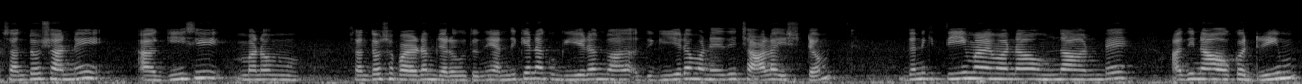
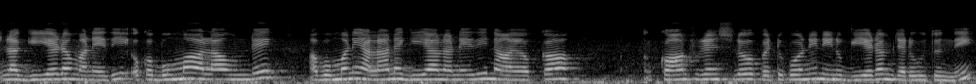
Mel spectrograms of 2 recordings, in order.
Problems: none marked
